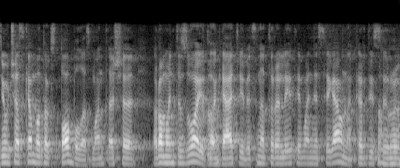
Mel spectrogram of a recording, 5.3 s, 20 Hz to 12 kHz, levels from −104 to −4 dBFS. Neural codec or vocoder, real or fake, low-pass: codec, 16 kHz, 8 kbps, FunCodec, trained on LibriTTS, 25 frames a second; fake; 7.2 kHz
